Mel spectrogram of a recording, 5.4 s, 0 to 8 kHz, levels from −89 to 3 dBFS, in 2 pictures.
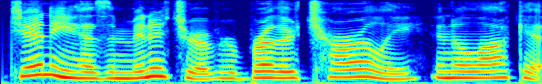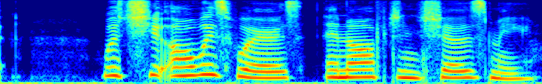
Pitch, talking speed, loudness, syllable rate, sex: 240 Hz, 210 wpm, -16 LUFS, 5.9 syllables/s, female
